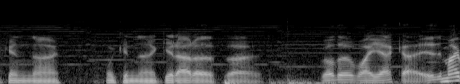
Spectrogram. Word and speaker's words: Wiyaka: see what we can get out of Gwilda Wiyaka. Am I pronouncing your last name right?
